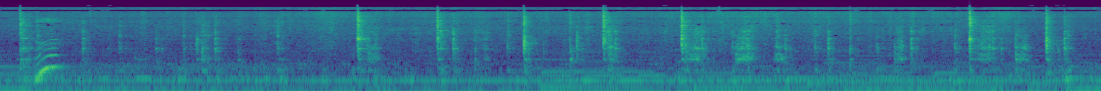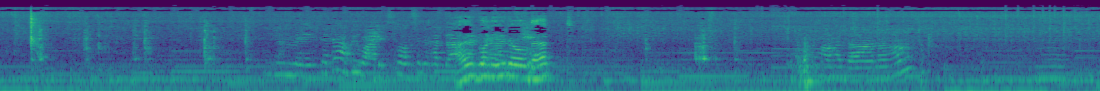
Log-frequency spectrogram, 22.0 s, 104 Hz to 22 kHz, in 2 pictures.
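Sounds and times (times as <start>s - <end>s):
meat and onion sizzling in a pan: 0.0s - 22.0s
wooden spoon scraping a pan: 0.2s - 13.6s, 17.2s - 19.8s.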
